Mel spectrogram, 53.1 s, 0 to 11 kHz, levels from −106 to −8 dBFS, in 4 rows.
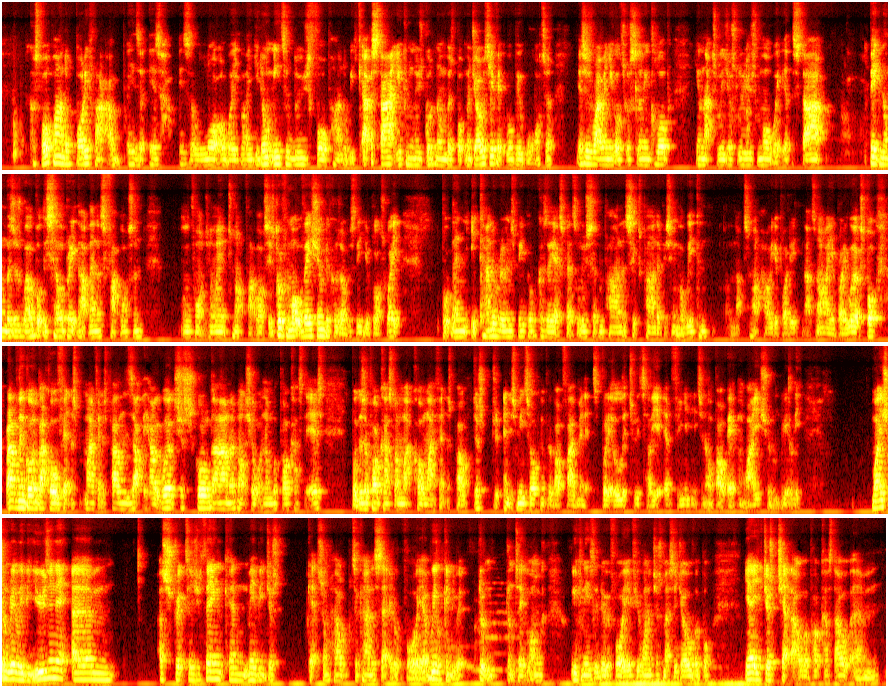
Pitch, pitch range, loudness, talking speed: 115 Hz, 105-125 Hz, -23 LUFS, 270 wpm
